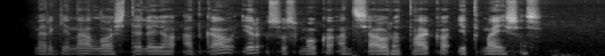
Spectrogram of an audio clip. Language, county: Lithuanian, Vilnius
